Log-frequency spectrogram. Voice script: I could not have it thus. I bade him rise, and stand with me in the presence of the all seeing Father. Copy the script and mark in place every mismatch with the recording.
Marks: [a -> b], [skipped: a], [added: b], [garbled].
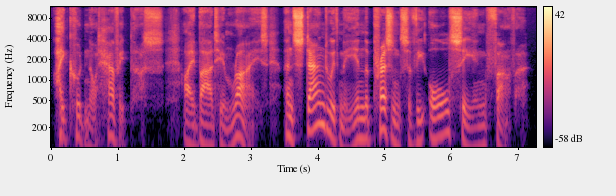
I could not have it thus. I bade him rise, and stand with me in the presence of the all seeing Father.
